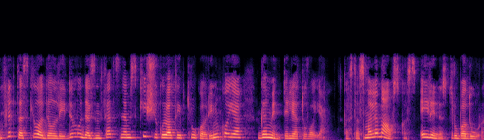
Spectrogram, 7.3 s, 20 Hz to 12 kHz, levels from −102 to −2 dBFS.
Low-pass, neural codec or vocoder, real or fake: 7.2 kHz; codec, 16 kHz, 4 kbps, X-Codec, WavLM features, trained on Multilingual LibriSpeech; fake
